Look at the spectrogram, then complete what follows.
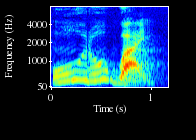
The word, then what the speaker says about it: Uruguai: A gente não separa Uruguai, né? Senão teria um acento no final e não tem. Então é Uruguai.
